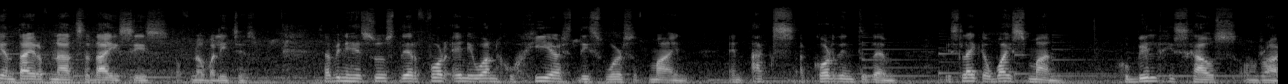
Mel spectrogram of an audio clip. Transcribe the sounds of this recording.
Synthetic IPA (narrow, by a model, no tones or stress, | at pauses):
ãnt̪ajɾɔvnatsəd̪ajsis | ɔvnobalit͡ʃes | sabĩnihesusðɛɾfɔɾʔɛniwãnhuhiɹzðiswɜɹsɔvmãj̃n | ʔɛ̃naktsakʰɔɾðɪ̃ŋt̪uðɛ̃m | ɪslajkəwajsmæ̃n | hubild̪hɪshawsɔ̰̃nɹa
